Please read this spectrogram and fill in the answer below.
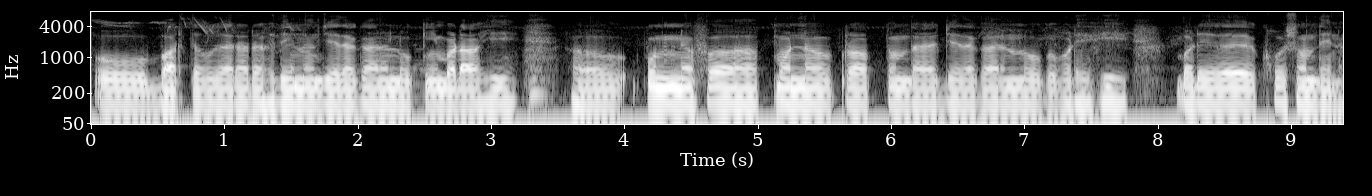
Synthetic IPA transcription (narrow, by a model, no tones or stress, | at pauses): oːbəɾt̪ʋəɡɛːɾaːɾəkʰd̪eːnd͡ʒeːd̪aːkaːɾənloːkĩːbəɽaːɦiː | pʊnː | pənpɾaːpət̪ɦʊ̃nd̪aːɛːd͡ʒeːd̪aːkaːɾənloːkbəɽeːɦiː | bəɽeːkʰʊʃɦõːnd̪eːn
